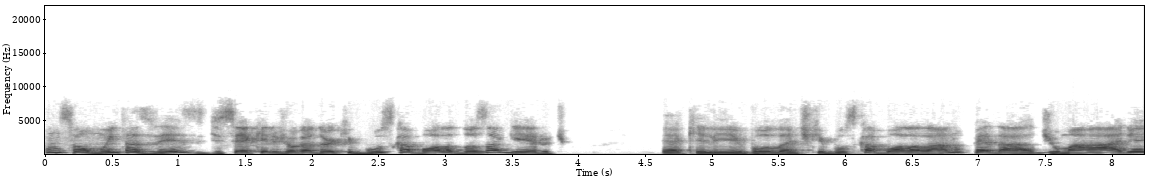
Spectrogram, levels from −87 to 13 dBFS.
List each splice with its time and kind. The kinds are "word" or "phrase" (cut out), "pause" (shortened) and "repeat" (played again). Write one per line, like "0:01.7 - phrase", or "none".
none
